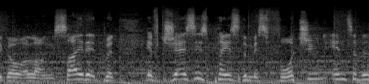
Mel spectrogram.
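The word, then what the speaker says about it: Jesiz: For the record, Martin, it's pronounced Jezis, and that's going to be a Gragas going up to the top lane instead.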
